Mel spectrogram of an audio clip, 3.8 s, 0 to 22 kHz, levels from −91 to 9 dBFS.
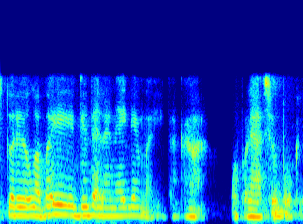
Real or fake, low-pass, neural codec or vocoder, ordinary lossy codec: fake; 5.4 kHz; codec, 16 kHz, 2 kbps, X-Codec, HuBERT features, trained on general audio; Opus, 32 kbps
